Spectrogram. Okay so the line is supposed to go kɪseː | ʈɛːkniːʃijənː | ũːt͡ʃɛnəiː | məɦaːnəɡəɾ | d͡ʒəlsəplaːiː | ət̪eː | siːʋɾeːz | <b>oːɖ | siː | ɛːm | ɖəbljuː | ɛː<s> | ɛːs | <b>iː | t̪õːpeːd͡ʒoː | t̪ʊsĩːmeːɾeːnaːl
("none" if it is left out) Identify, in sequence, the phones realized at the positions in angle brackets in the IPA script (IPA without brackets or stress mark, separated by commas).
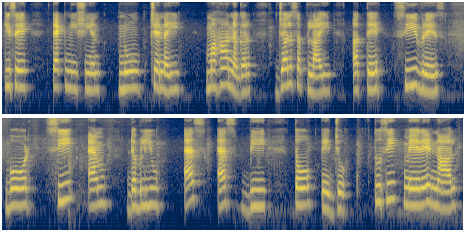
b, s, b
